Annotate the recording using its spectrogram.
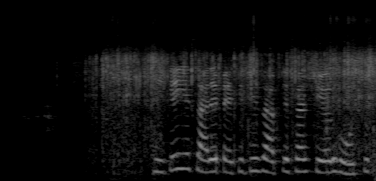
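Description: Plastic wrappers rustle and crinkle.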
